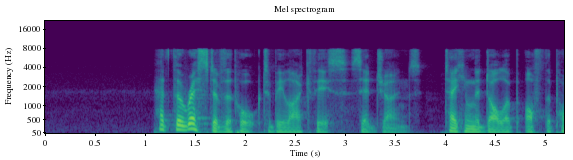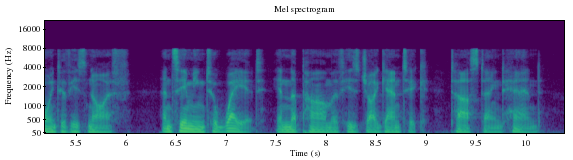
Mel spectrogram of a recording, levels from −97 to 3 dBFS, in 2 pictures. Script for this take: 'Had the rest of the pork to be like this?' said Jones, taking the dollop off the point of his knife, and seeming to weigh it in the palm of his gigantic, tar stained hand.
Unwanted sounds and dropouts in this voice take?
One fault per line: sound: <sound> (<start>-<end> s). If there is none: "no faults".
no faults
